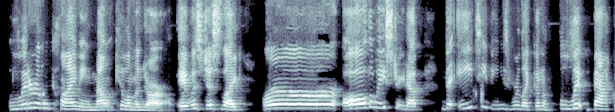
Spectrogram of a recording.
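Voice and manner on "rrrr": loud, drawn-out "rrrr"; loud mimicked motor growl; imitated engine rev. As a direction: rev like a straining ATV engine. Imitates ATVs climbing straight up.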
